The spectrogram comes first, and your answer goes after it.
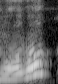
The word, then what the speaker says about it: Louisville: you pronounce louisville correctly you're supposed to pronounce it as if you have a mouth full of marbles and you did it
